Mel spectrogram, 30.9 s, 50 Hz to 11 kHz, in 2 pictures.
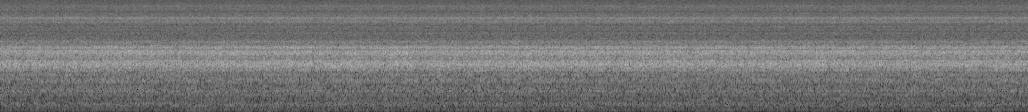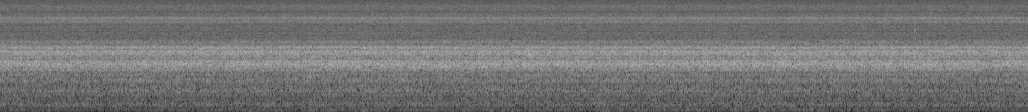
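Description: Zanussi ZWF844B3PW washing machine filling, with water hissing steadily as it pours into the drum.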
